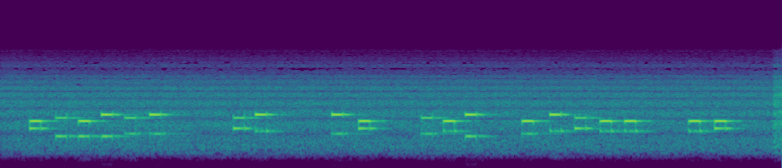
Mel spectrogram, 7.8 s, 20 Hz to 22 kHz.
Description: DTMF, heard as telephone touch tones, dialled by hand, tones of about 120 ms, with radio hiss, a squelch burst at the end and room echo. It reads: *21356 09 6* 573 49077 7*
